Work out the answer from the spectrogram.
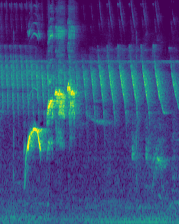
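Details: White-rumped shama singing a few clear, rising whistles followed by a fast, even series of short descending notes, about ten in two seconds.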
